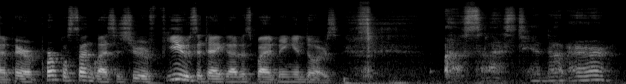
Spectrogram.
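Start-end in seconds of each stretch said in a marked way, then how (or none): 4.4-6.1 soft, breathy dismayed groan; groaned under the breath. A narrator's reading. Octavia dreading Vinyl's arrival, groaning under her breath. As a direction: mutter it to yourself in dread. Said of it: "Octavia groaned internally".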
